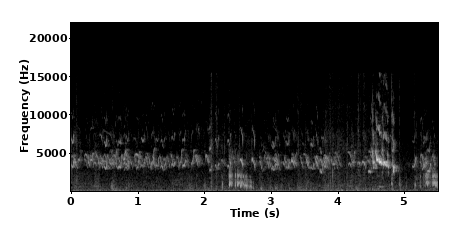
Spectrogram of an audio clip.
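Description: Tiny newly hatched chicks peep in high, rapid bursts near a broody hen, with a brief cluck, a short flutter of wings and a louder squeak near the end.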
